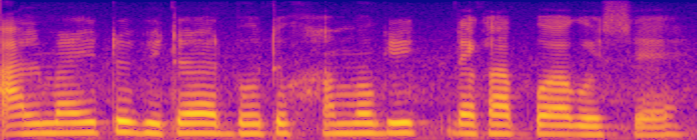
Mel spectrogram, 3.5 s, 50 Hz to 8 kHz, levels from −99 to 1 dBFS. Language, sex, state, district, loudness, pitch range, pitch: Assamese, female, Assam, Sonitpur, -16 LUFS, 190-210 Hz, 200 Hz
